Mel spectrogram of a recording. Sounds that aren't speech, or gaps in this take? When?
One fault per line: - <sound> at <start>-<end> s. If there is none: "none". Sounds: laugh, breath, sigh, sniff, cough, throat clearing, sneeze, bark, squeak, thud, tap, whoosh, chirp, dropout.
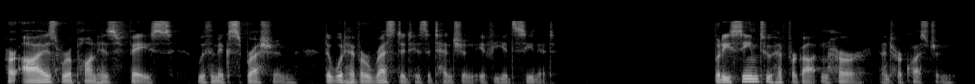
none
